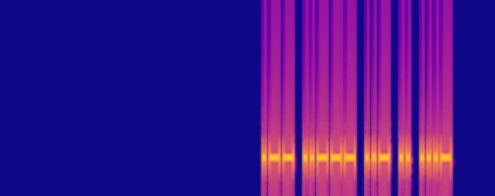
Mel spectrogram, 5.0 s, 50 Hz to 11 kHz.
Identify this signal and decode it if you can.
Morse code, heard as a keyed tone, about 36 wpm, 700 Hz. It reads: W2UIV
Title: USA Call Signs - 5 Characters - Repeated 3x - 35wpm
